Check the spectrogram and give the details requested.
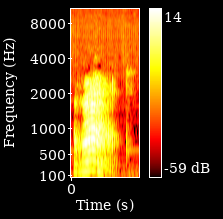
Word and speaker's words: read: kicked SLA WR read Biasanya kita baca read gitu ya Nah karena ini bentuk lampau pengucapannya red W painted painted Nah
